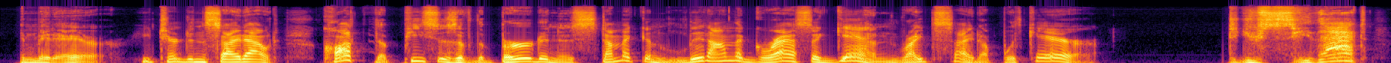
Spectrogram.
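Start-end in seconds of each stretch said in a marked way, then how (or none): 8.1-9.0 hushed, exclaiming voice. Narrator as himself, exclaiming to the Professor after watching the Jupiterian: hushed exclamation. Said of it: "I exclaimed in a hushed voice".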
